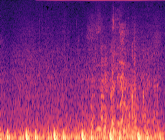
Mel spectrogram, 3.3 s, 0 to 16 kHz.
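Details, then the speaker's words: Rapid regular thumping at about 107 a minute with faint voices behind, in a TV comedy scene: heartbeat sound from a fetal heart rate monitor found lying where it was dropped. "Cái gối ôm làm sao mà lại có tiếng tim đập chứ Siêu năng lực của cậu thất bại rồi Đây là cái gì thế Đây không phải là máy đo nhịp tim thai nhi của tôi sao"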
